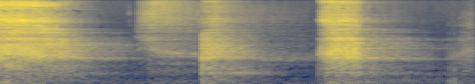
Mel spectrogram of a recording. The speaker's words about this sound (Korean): 아, 근데 아, 이 숨소리 듣는 거 참 좋은 건데. 왜냐면 우리가 저 스킨 스쿠버, 스쿠버 다이빙 하러 가면 이제 네. 숨소리만 들리잖아요. 제 숨소리만.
